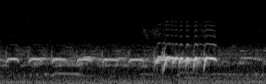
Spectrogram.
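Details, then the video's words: Local Indonesian zebra dove with a clear "crystal" voice, singing to lure other doves into replying. Gentle repeated coos, then one loud half-second run of rapid pulsed notes. "Perkutut Lokal Gacor SUARA KRISTAL Ahlinya Bikin Semua Burung Perkutut Langsung Nyaut"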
